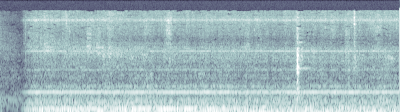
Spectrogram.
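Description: Steady low rumble of an airliner cabin while the plane is parked, with a faint steady hum running through it and a light click about three seconds in.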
